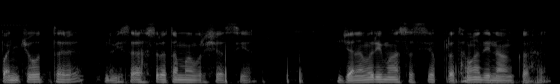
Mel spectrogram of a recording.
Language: Sanskrit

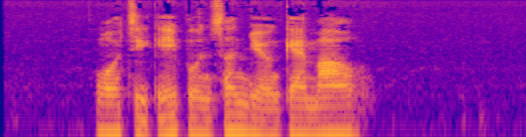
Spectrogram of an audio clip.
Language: Cantonese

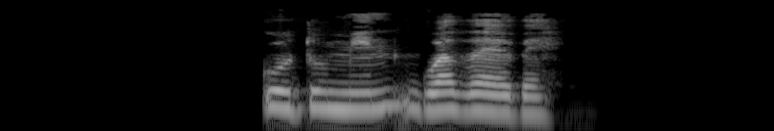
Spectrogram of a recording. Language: Tepeuxila Cuicatec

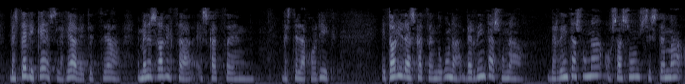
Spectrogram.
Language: Basque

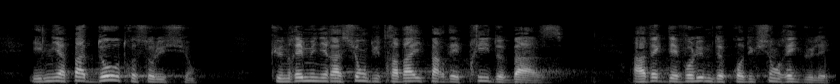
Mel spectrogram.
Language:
French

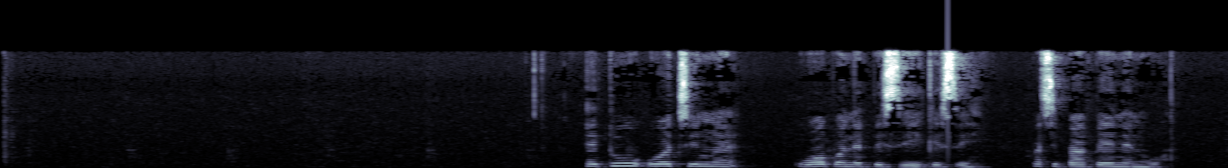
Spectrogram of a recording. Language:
Yangben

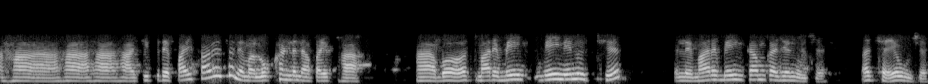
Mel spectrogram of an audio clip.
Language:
Gujarati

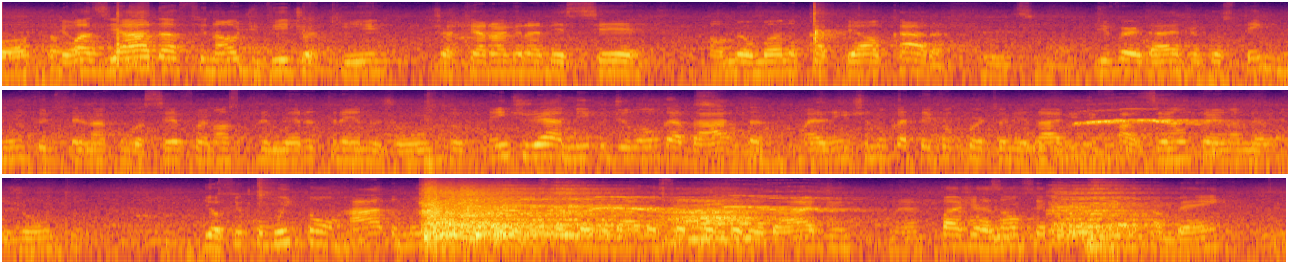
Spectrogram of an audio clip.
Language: Portuguese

